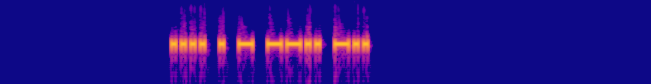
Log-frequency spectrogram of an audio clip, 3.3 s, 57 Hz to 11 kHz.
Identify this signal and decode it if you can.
Morse code, heard as a keyed tone, about 48 wpm, 700 Hz. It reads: HETZD
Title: Code Groups - 5 Letters - 50wpm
